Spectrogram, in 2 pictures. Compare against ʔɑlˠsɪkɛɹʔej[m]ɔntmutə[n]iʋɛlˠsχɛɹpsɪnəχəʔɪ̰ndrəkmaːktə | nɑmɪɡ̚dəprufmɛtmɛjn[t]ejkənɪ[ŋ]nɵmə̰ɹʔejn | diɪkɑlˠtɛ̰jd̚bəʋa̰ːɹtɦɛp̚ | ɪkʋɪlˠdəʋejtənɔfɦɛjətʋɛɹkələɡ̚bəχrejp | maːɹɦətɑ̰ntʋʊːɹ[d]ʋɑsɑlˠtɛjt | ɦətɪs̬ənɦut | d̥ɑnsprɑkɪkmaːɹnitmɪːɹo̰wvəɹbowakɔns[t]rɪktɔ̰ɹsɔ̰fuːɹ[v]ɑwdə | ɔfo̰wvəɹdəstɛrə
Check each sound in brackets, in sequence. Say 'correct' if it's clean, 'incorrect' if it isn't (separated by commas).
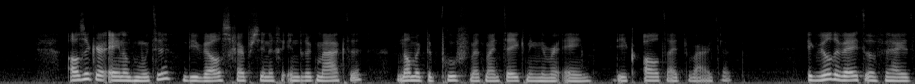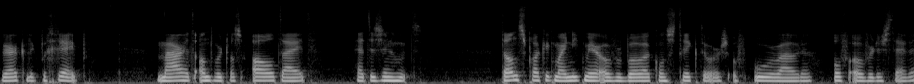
incorrect, incorrect, correct, correct, incorrect, correct, incorrect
